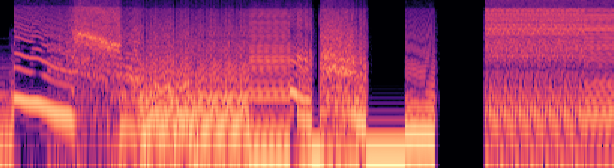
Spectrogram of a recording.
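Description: Deliberately overloaded, distorted electronic sound effects at ear-splitting volume. Several falling pitch sweeps come first, the sound drops out to silence briefly just before three seconds in, then a harsh, steady-toned blast returns.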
